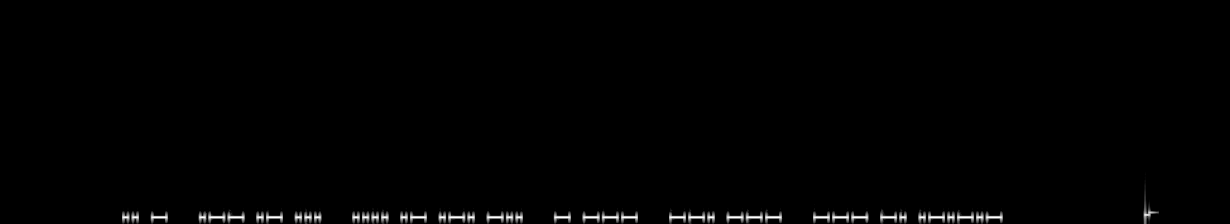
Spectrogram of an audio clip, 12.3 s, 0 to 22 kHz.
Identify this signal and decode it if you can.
Morse code, heard as a keyed tone, about 25 wpm, 700 Hz. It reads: IT WAS HARD TO GO ON.
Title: Sentences from Top 1000 Words - Review Part 1 - 25wpm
